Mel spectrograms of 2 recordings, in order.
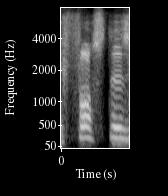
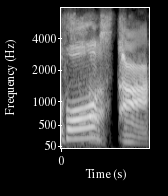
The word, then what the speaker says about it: Forster: Johnny Foster's in as well. Hey up, Johnny. Yeah, you said it wrong, mate. Johnny Foster. Johnny Forster. Forster.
